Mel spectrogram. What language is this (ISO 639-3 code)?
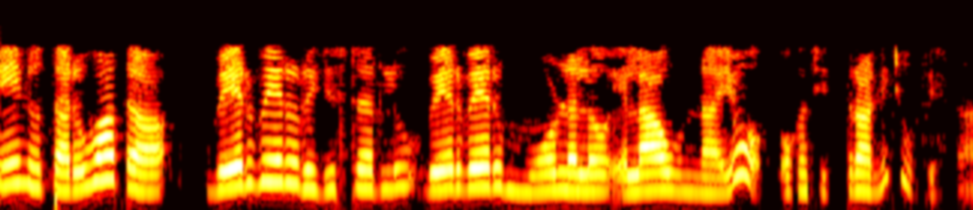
tel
